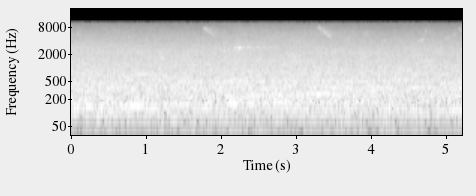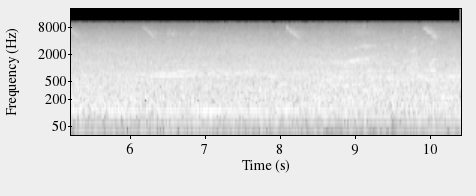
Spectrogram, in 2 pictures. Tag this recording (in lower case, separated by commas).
outside, urban or man-made, bird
